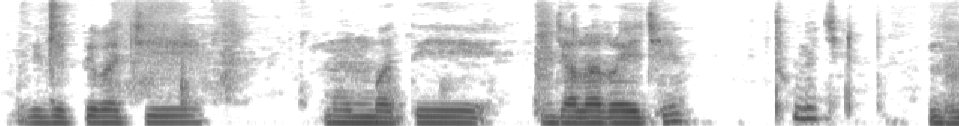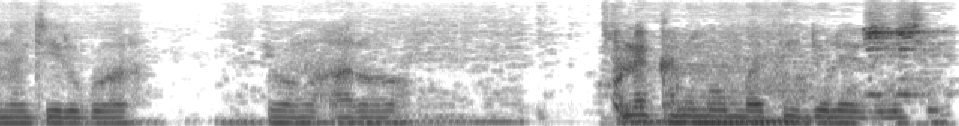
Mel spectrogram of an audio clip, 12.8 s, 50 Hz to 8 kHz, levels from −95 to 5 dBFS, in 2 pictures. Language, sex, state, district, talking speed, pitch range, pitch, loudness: Bengali, male, West Bengal, Paschim Medinipur, 65 wpm, 140-155 Hz, 145 Hz, -27 LUFS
